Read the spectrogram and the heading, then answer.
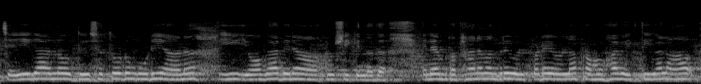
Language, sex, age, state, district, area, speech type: Malayalam, female, 45-60, Kerala, Kollam, rural, spontaneous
